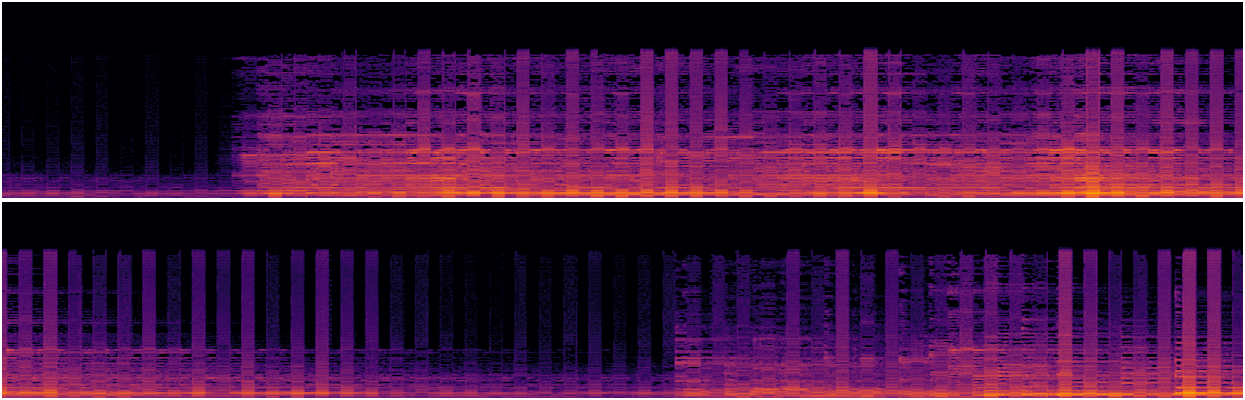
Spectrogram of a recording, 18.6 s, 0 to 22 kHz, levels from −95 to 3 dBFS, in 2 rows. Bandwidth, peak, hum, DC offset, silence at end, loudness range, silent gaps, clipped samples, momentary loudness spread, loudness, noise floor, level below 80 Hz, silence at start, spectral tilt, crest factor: 17 kHz; -10 dBFS; none; under 0.1%; 0 s; 15 LU; none; under 0.1%; 16 LU; -28 LUFS; -55 dBFS; -64 dBFS; 0 s; -3.5 dB/octave; 18 dB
